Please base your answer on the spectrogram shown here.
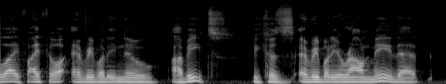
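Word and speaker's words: Apizza: So learning here in Boca and Delray and Palm Beach, when I put Ah-Beetz, A-P-I-Z-Z-A, everybody would say a pizza. Right. Which is kind of clever too, because Ah-Beetz, it's a pizza.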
